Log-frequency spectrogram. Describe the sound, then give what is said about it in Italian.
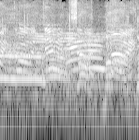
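A loud, steady roar of a packed stadium crowd, many voices shouting and cheering over one another in a dense, unbroken din for just under two seconds. “Lo stadio era pieno di? Di persone. Che facevano un gran baccano.”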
